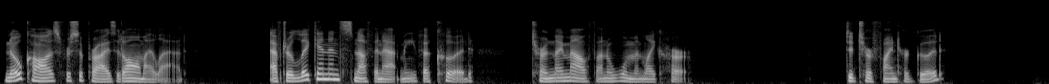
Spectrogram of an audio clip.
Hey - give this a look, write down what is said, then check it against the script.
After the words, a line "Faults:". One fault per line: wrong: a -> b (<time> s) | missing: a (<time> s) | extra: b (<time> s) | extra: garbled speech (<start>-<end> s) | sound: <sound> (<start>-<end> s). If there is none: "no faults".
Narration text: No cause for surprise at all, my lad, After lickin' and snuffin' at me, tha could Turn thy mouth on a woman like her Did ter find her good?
No cause for surprise at all, my lad, After lickin' and snuffin' at me, tha could Turn thy mouth on a woman like her Did ter find her good?
Faults:
no faults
